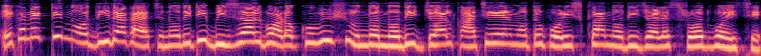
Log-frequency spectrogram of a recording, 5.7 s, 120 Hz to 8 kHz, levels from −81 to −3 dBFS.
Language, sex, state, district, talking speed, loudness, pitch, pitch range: Bengali, female, West Bengal, Purulia, 200 wpm, -12 LUFS, 290 Hz, 260-330 Hz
